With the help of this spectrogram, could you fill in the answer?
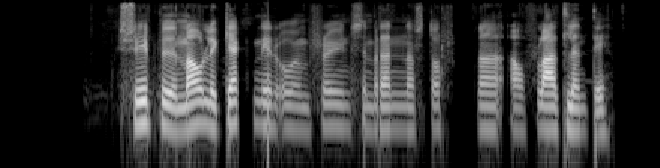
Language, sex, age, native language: Icelandic, male, 30-39, Icelandic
